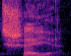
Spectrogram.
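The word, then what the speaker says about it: Selye: The guy who invented the word stress, this was some Hungarian, Austrian, he's written Celje, but I understand Hungarians pronounce it Seje.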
